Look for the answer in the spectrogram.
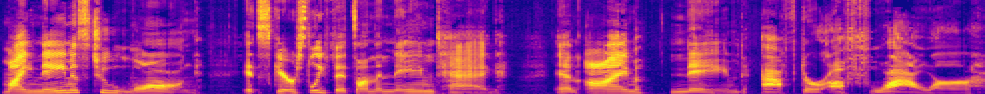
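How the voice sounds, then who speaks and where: A sad, sensitive little mouse girl in a picture book, put on by a woman reading aloud. She mopes along very slowly, dragging out her words in a miserable way. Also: on the low side, pushed and bright, exaggerated voice. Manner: slow, drawn-out, mopey.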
